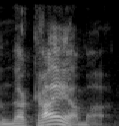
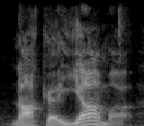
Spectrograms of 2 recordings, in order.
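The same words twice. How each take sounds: First: The stress is on the second syllable. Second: The stress is on the third syllable. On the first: The speaker calls it right. "put the accent on the second syllable, not the third" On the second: The speaker calls it wrong. "Most Americans would look at this and pronounce it"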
